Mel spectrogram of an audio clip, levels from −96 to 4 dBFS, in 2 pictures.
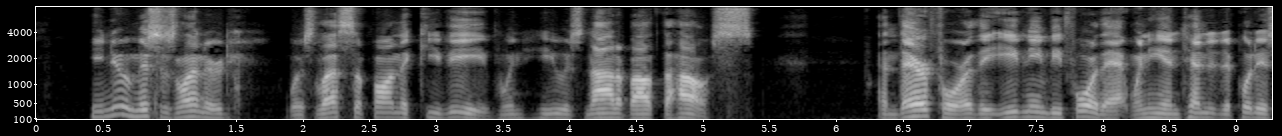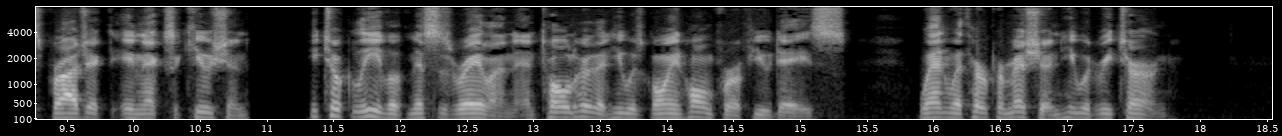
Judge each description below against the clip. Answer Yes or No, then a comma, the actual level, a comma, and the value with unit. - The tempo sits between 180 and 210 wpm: Yes, average, 185 wpm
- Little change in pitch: No, average, 3.0 semitones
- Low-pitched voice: Yes, low, 120 Hz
